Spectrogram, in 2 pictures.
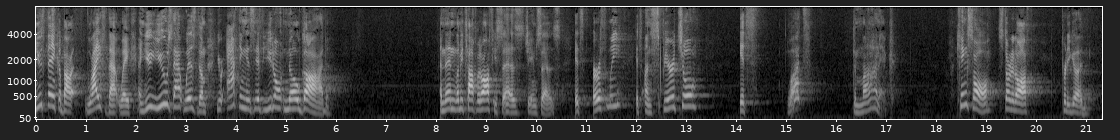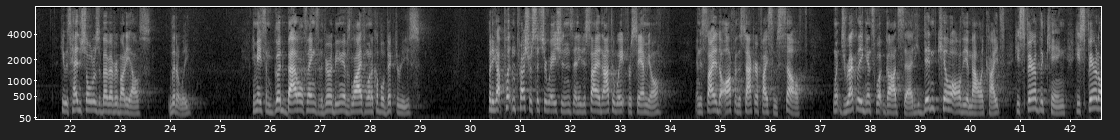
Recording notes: Faith Baptist Church in Hamilton, NJ.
